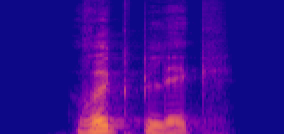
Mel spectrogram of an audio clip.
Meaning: 1. review, retrospective 2. retrospect, flashback
- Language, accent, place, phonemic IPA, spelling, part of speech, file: German, Germany, Berlin, /ˈʁʏkˌblɪk/, Rückblick, noun, De-Rückblick.ogg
